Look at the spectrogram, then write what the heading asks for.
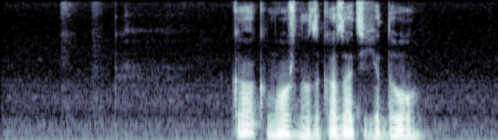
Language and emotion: Russian, neutral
